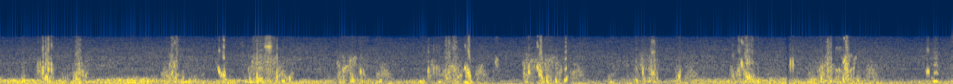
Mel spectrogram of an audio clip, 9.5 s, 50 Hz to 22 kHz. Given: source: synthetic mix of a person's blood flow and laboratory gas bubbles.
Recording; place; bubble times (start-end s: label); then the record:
Doppler ultrasound of blood flow; subclavian vein
0.21-0.32 s: bubbles
0.36-0.91 s: bubbles
1.65-2.06 s: bubbles
2.16-2.95 s: bubbles
3.37-3.70 s: bubbles
3.76-3.85 s: bubbles
4.18-4.86 s: bubbles
4.96-5.00 s: bubbles
5.22-5.72 s: bubbles
6.08-6.18 s: bubbles
6.33-6.62 s: bubbles
6.75-6.85 s: bubbles
7.30-7.64 s: bubbles
7.89-7.98 s: bubbles
8.08-8.63 s: bubbles
9.25-9.41 s: bubbles
9.50-9.54 s: bubbles
From the record:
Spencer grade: 3 (all of the cardiac periods contain showers or single bubble signals, but not dominating or overriding the cardiac motion signals); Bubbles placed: anywhere in the cardiac cycle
